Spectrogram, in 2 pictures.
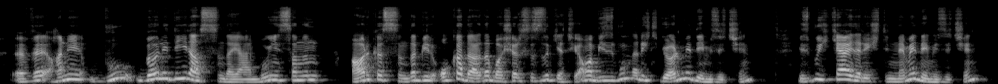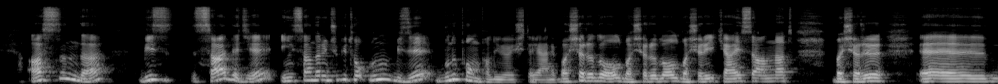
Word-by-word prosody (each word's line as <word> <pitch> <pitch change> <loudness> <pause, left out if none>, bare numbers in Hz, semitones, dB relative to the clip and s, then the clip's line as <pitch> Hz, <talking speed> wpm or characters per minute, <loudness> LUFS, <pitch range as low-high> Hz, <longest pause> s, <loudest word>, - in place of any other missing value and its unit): eee, 130 +3 -1
ve 195 +2 +3
hani 230 +2 +2
bu 225 - -2
böyle 240 +8 +3
değil 265 -4 +5
aslında 135 -9 0
yani. 115 0 -1
Bu 175 - -1
insanın 200 +1 -1 0.2
arkasında 195 -5 +2
bir 190 +2 +2
o 175 - +1
kadar 145 -6 +3
da 200 - +2
başarısızlık 160 +5 -2
yatıyor 130 +7 -3
ama 210 - +3
biz 180 +1 -1
bunları 255 -1 -2
hiç 190 0 -3
görmediğimiz 150 - +1
için, 115 - -7 0.4
biz 135 - -5
bu - - +3
hikâyeleri 225 -7 +5
hiç 145 0 -7
dinlemediğimiz 130 - 0
için 225 - -6 0.3
aslında 200 +3 -1 0.3
biz 200 +1 -2 0.2
sadece 140 - +1
insanların 190 +6 -2
çünkü 205 +4 -4
toplum 210 +1 -1
bize 160 - -2
bunu 190 +9 0
pompalıyor 120 - -4
işte, 110 0 -9
yani. 110 +1 -5
Başarılı 155 +5 +1
ol, 140 +1 +1
başarılı 135 +3 -1
ol, 145 0 0
başarı 130 +2 0
hikâyesi 140 +1 0
anlat, 145 +1 -2 0.4
başarı, 135 +4 +2 0.3
eee, 135 0 +3
160 Hz, 145 wpm, -23 LUFS, 135-205 Hz, 0.4 s, değil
